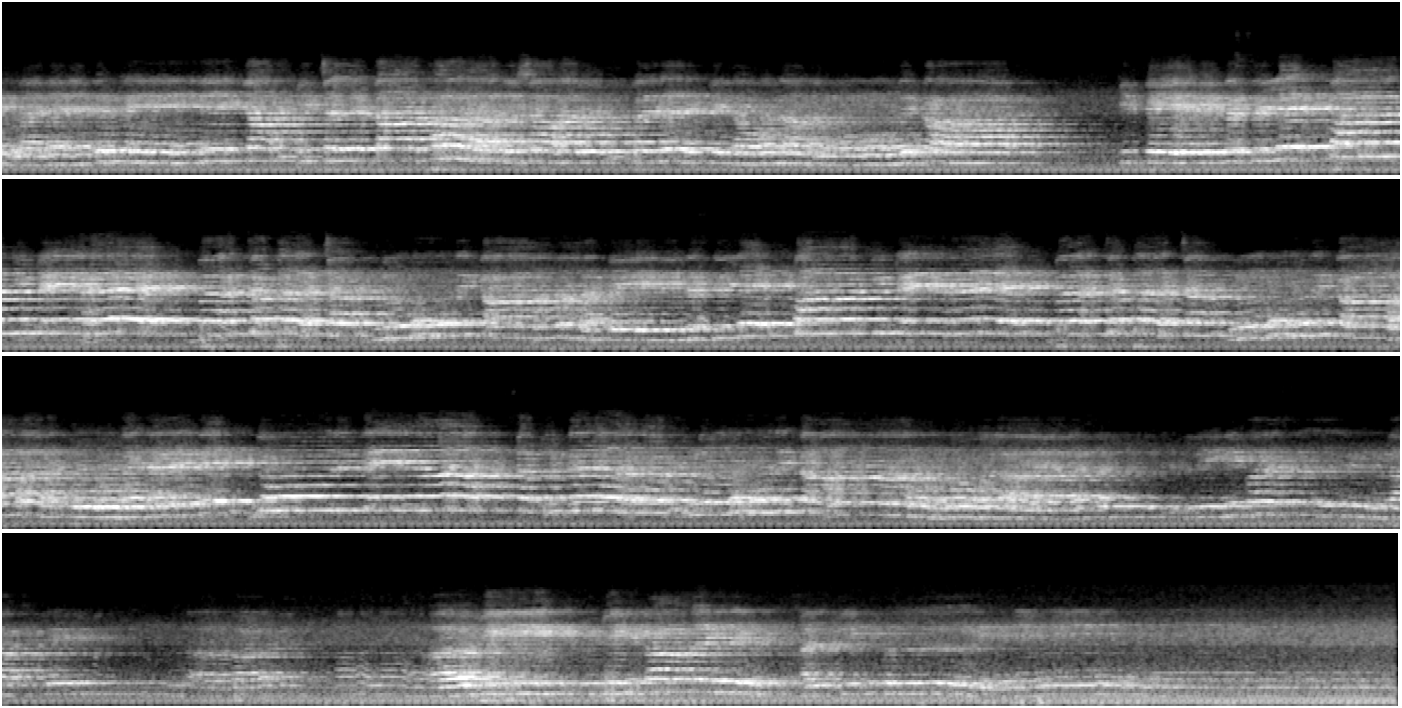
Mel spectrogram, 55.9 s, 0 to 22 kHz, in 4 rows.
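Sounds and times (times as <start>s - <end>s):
man chanting into microphone: 0.0s - 54.8s
man singing devotional song: 0.0s - 54.8s.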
